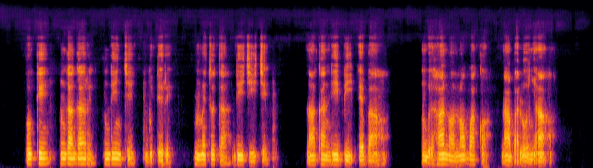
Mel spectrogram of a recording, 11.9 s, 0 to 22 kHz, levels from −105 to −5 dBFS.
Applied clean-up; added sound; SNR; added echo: neural mask model Resemble Enhance denoiser.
